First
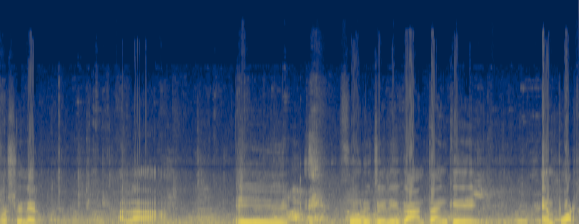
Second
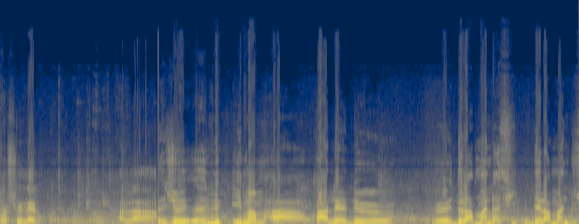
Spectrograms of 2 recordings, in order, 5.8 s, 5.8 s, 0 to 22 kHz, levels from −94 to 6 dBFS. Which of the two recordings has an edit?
second; 1 cut; at 1.6 s

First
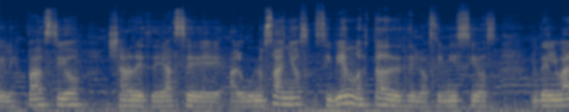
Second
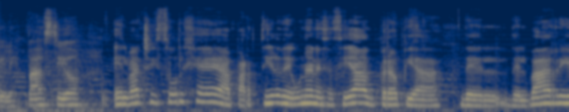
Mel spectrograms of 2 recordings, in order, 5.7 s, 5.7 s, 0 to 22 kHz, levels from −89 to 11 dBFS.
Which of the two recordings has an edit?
second; 1 cut; at 1.0 s

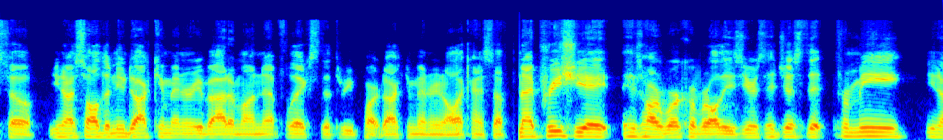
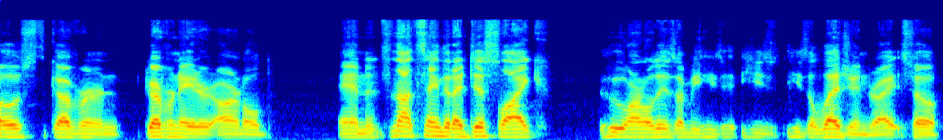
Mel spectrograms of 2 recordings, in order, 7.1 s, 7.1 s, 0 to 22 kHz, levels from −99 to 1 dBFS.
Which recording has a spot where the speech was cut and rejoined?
first; 2 cuts; at 3.9 s, 4.7 s

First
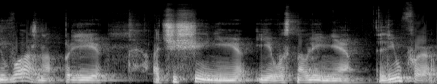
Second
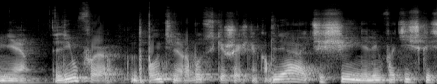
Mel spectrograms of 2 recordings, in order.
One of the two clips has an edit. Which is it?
second; 1 cut; at 2.7 s

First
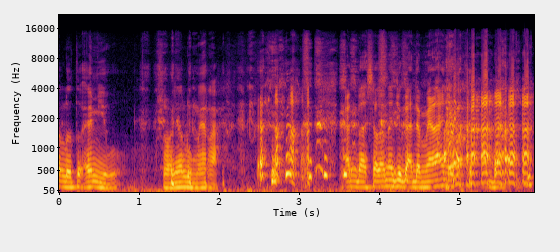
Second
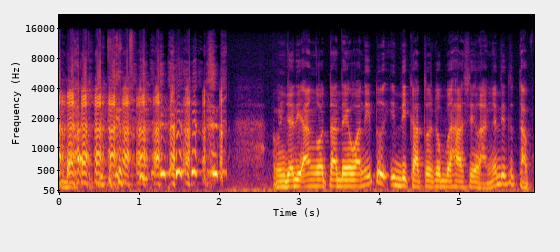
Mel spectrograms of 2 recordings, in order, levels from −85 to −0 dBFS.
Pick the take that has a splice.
second; 1 cut; at 2.1 s

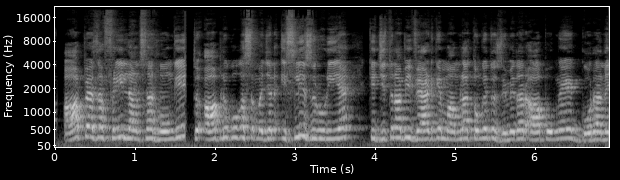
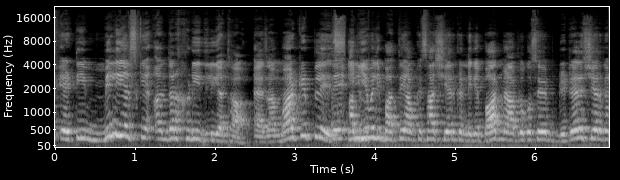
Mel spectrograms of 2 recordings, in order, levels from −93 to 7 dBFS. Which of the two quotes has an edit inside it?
second; 1 cut; at 3.5 s

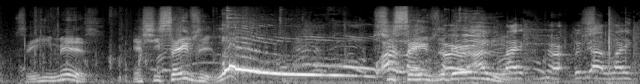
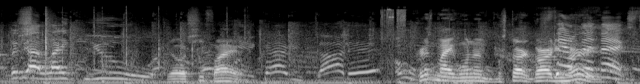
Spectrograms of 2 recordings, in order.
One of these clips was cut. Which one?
second; 1 cut; at 3.9 s

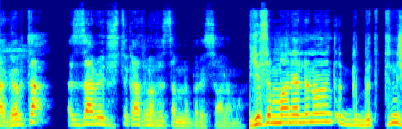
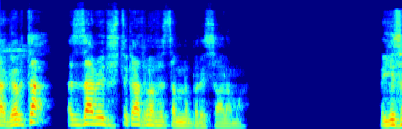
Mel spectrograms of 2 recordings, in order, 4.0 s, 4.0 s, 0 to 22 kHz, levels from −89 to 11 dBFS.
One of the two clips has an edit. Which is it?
first; 1 cut; at 2.5 s

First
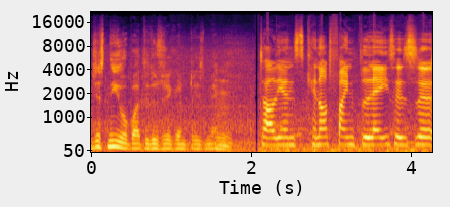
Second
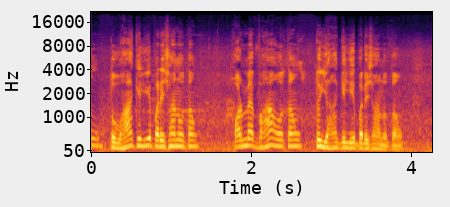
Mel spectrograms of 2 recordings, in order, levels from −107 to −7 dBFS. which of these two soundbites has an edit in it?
first; 1 cut; at 2.0 s

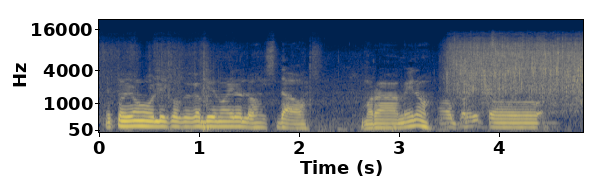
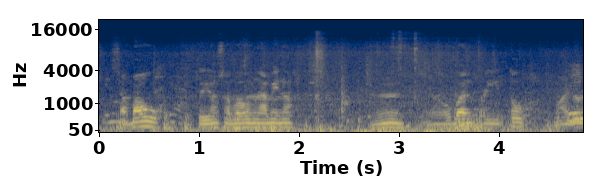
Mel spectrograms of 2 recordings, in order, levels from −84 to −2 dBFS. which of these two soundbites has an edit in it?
first; 1 cut; at 3.5 s

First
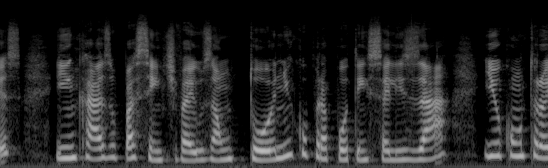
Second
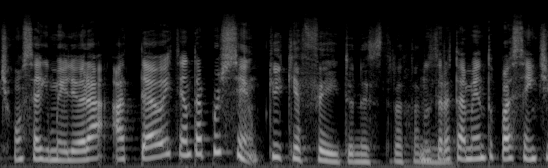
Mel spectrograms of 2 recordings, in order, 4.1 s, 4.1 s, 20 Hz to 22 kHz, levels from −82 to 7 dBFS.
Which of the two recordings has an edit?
second; 1 cut; at 1.9 s

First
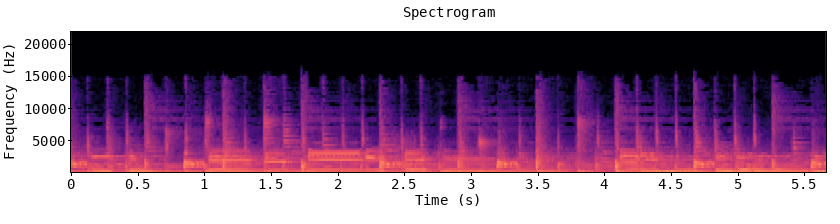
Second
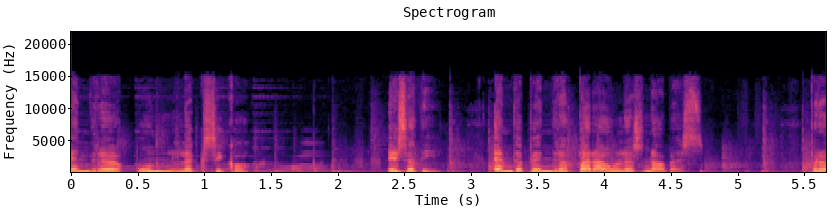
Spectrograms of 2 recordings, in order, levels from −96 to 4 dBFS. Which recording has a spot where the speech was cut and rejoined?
second; 1 cut; at 4.3 s

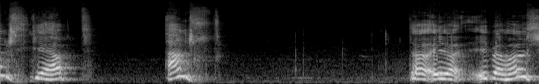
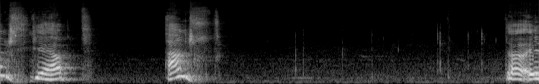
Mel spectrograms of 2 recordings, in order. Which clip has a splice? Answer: first; 1 cut; at 3.8 s

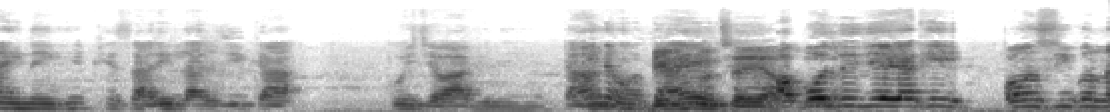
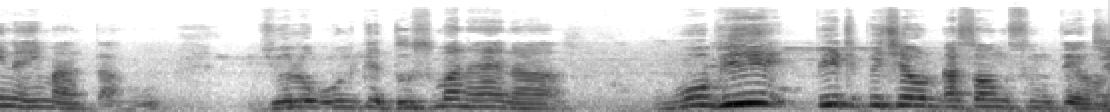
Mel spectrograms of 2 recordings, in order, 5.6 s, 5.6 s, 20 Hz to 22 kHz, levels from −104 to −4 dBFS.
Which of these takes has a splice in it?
first; 1 cut; at 3.0 s

